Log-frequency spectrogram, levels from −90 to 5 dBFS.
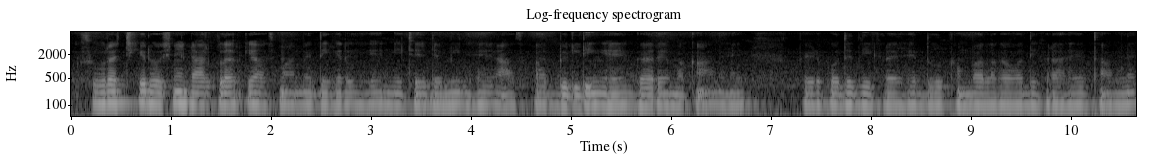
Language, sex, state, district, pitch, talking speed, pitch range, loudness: Hindi, male, Bihar, Muzaffarpur, 100 Hz, 190 wpm, 100-105 Hz, -46 LUFS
